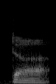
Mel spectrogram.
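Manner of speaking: "duh" with a short uh vowel; "duh" to show the vowel; English duh. Shown as a demonstration. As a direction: say "duh" as a plain English word. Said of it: "closest equivalent ... like in English".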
